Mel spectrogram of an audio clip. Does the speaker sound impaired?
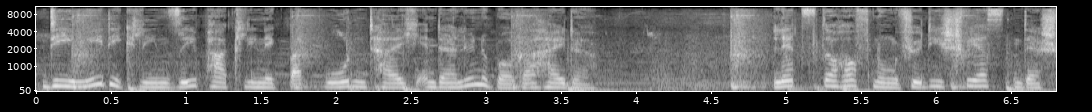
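No.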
